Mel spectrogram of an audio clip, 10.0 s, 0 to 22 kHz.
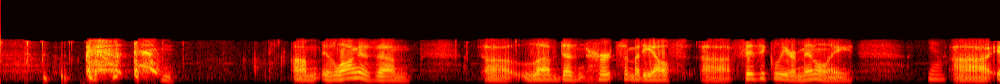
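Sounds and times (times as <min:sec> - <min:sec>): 
person clearing throat because of a dry throat: 0:00.4 - 0:01.8
speech: 0:01.6 - 0:01.9, 0:02.9 - 0:04.2, 0:04.8 - 0:09.9.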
